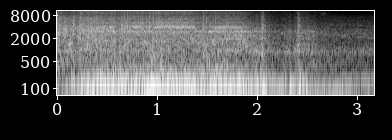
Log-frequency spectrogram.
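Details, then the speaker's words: 1968 Ford F100 V8 after 4-barrel carburetor conversion and timing chain install: cranks and catches, runs loud and uneven, then sags off; hard start and rough running from a thumb-size vacuum leak. "that is an issue with a vacuum leak somewhere crazy we figured out where our vacuum leak was coming from didn't we old man"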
